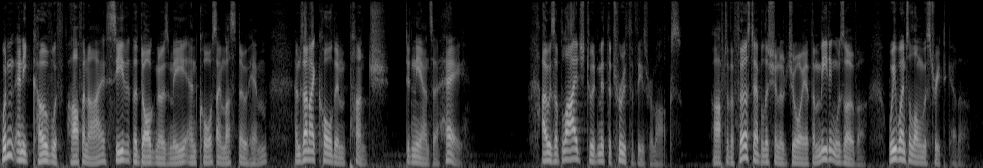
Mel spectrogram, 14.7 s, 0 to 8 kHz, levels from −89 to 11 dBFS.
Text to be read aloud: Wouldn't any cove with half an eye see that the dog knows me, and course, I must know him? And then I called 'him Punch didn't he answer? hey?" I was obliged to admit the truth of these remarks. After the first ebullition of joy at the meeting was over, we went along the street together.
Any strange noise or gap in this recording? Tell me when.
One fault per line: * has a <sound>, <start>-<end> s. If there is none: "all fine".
all fine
